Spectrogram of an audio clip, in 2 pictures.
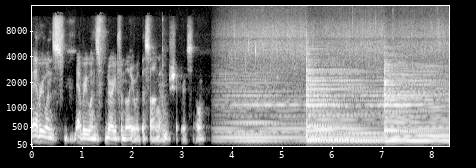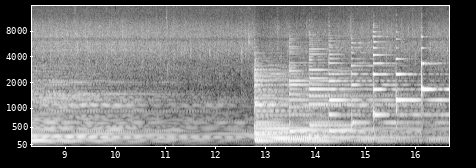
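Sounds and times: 
speech: 0.0s - 4.1s
slow sustained piano chords: 3.6s - 16.6s
steady rain: 3.6s - 16.6s.

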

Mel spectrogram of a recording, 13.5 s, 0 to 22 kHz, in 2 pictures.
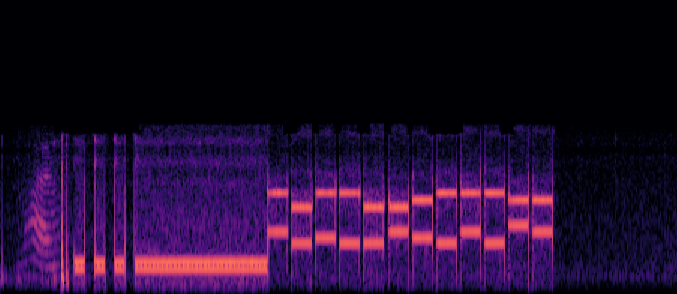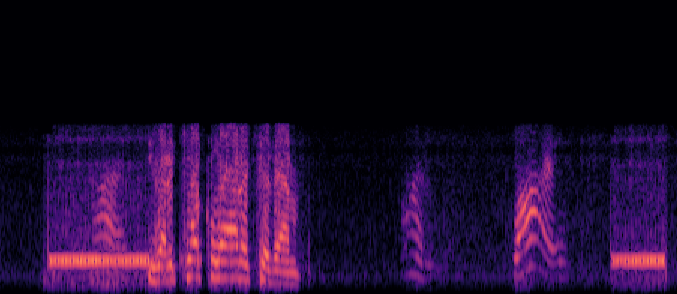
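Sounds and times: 
speech: 0.3s - 0.6s, 8.3s - 9.8s
steady telephone dial tone: 0.8s - 5.5s, 7.2s - 8.3s, 12.9s - 13.5s
telephone touch-tone keypad beeps while connecting a call to the state police: 2.7s - 5.6s.

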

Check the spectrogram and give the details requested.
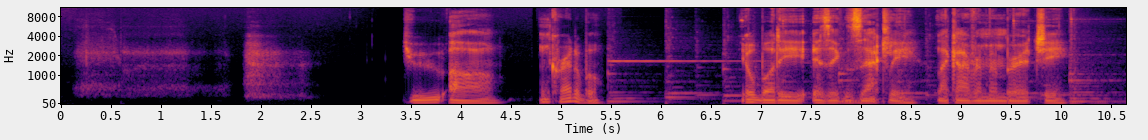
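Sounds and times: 
deep breath: 0.0s - 2.6s
speech: 3.5s - 5.6s, 6.8s - 10.3s.

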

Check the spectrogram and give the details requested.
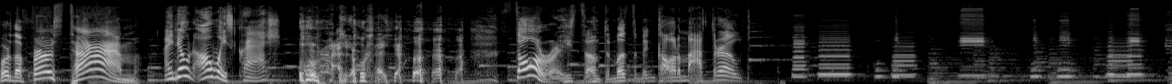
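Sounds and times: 
speech: 0.0s - 8.0s
laughter: 3.0s - 4.8s
car horns honking in a traffic jam: 7.8s - 11.7s.

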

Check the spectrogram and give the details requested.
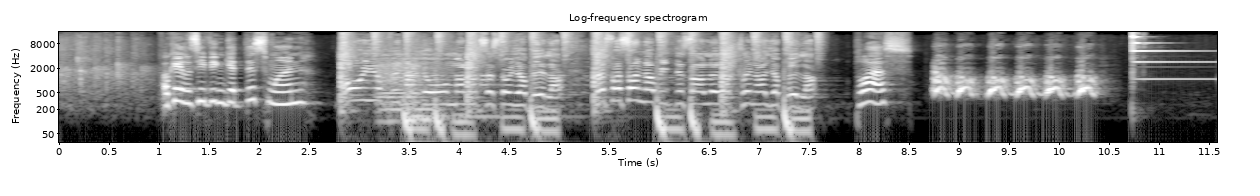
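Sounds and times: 
speech: 1.0s - 2.6s, 3.2s - 8.6s
dog barking: 8.7s - 10.6s
single bright ring of a bell: 10.7s - 11.5s.

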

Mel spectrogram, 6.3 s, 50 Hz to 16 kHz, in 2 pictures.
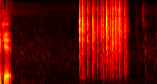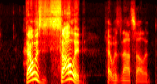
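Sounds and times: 
speech: 0.0s - 0.3s, 3.6s - 6.2s
riffle of a deck of playing cards being shuffled: 1.6s - 2.6s.

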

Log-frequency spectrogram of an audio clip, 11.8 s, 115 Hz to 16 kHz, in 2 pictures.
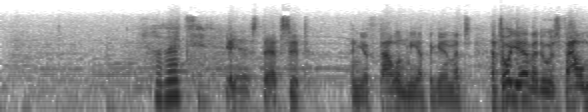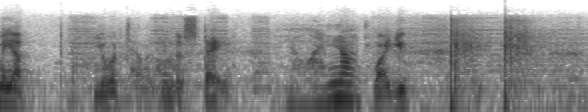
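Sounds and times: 
steady hissing background: 0.0s - 11.7s
speech: 1.5s - 6.2s, 6.8s - 10.2s
slap across the face: 10.4s - 11.4s.

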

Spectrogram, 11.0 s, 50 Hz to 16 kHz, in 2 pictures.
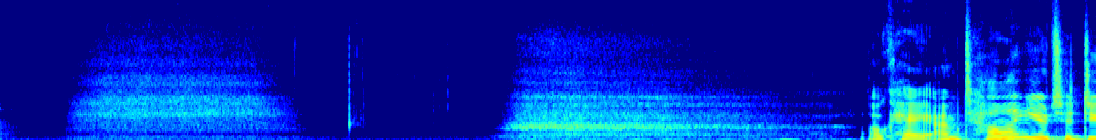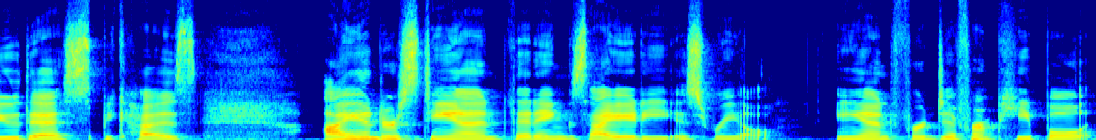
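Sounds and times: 
single slow deep breath drawn in and let out: 0.4s - 1.6s, 2.5s - 4.4s, 6.5s - 7.1s
speech: 4.4s - 10.9s.

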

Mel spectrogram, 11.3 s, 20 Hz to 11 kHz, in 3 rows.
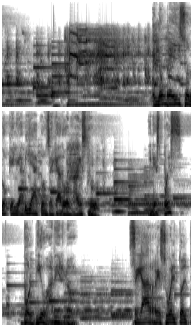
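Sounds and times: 
flock of chickens clucking and squawking: 0.0s - 3.7s
speech: 3.1s - 9.1s, 10.1s - 11.3s.

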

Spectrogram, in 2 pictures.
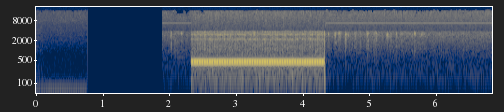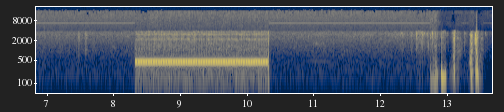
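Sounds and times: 
police dispatcher's outgoing telephone call ring tones: 2.3s - 4.4s, 8.3s - 10.4s.

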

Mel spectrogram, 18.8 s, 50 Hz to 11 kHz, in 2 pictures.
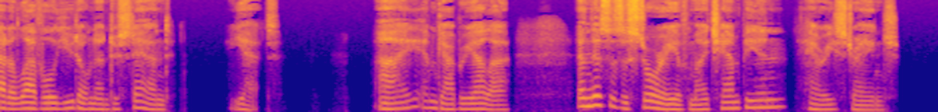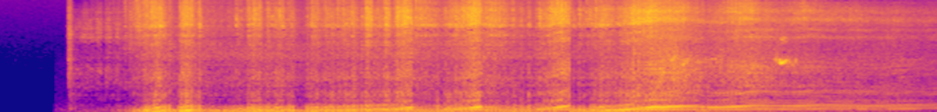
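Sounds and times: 
speech: 0.0s - 2.8s, 3.8s - 9.0s, 10.0s - 10.3s
old F-Coupe car engine revving while speeding over dirt and gravel: 10.1s - 18.7s.

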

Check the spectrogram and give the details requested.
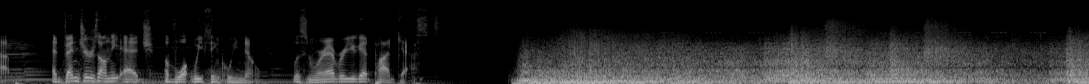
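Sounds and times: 
speech: 0.5s - 4.5s, 5.1s - 5.6s
explosions from NATO airstrikes over Tripoli, Libya: 5.1s - 10.8s
heavier booms from airstrikes: 5.1s - 10.8s.

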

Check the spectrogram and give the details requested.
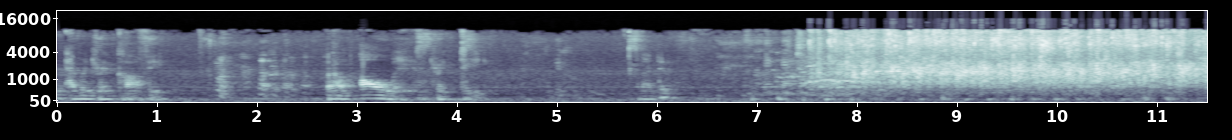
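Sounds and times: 
speech: 0.1s - 3.9s
laughter: 1.5s - 2.8s, 6.6s - 8.5s
audience applause: 7.3s - 11.4s.

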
